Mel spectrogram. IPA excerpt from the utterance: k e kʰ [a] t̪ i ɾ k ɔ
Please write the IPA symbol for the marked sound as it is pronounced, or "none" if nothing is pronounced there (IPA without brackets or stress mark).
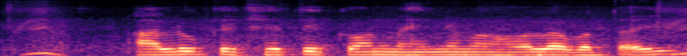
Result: e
